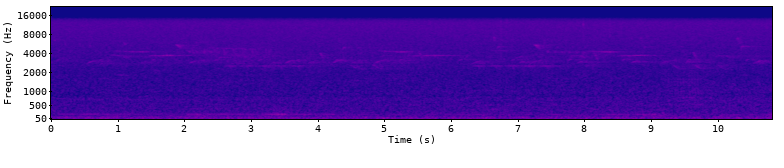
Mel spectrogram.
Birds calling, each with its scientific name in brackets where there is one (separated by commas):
Black-capped Chickadee (Poecile atricapillus)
